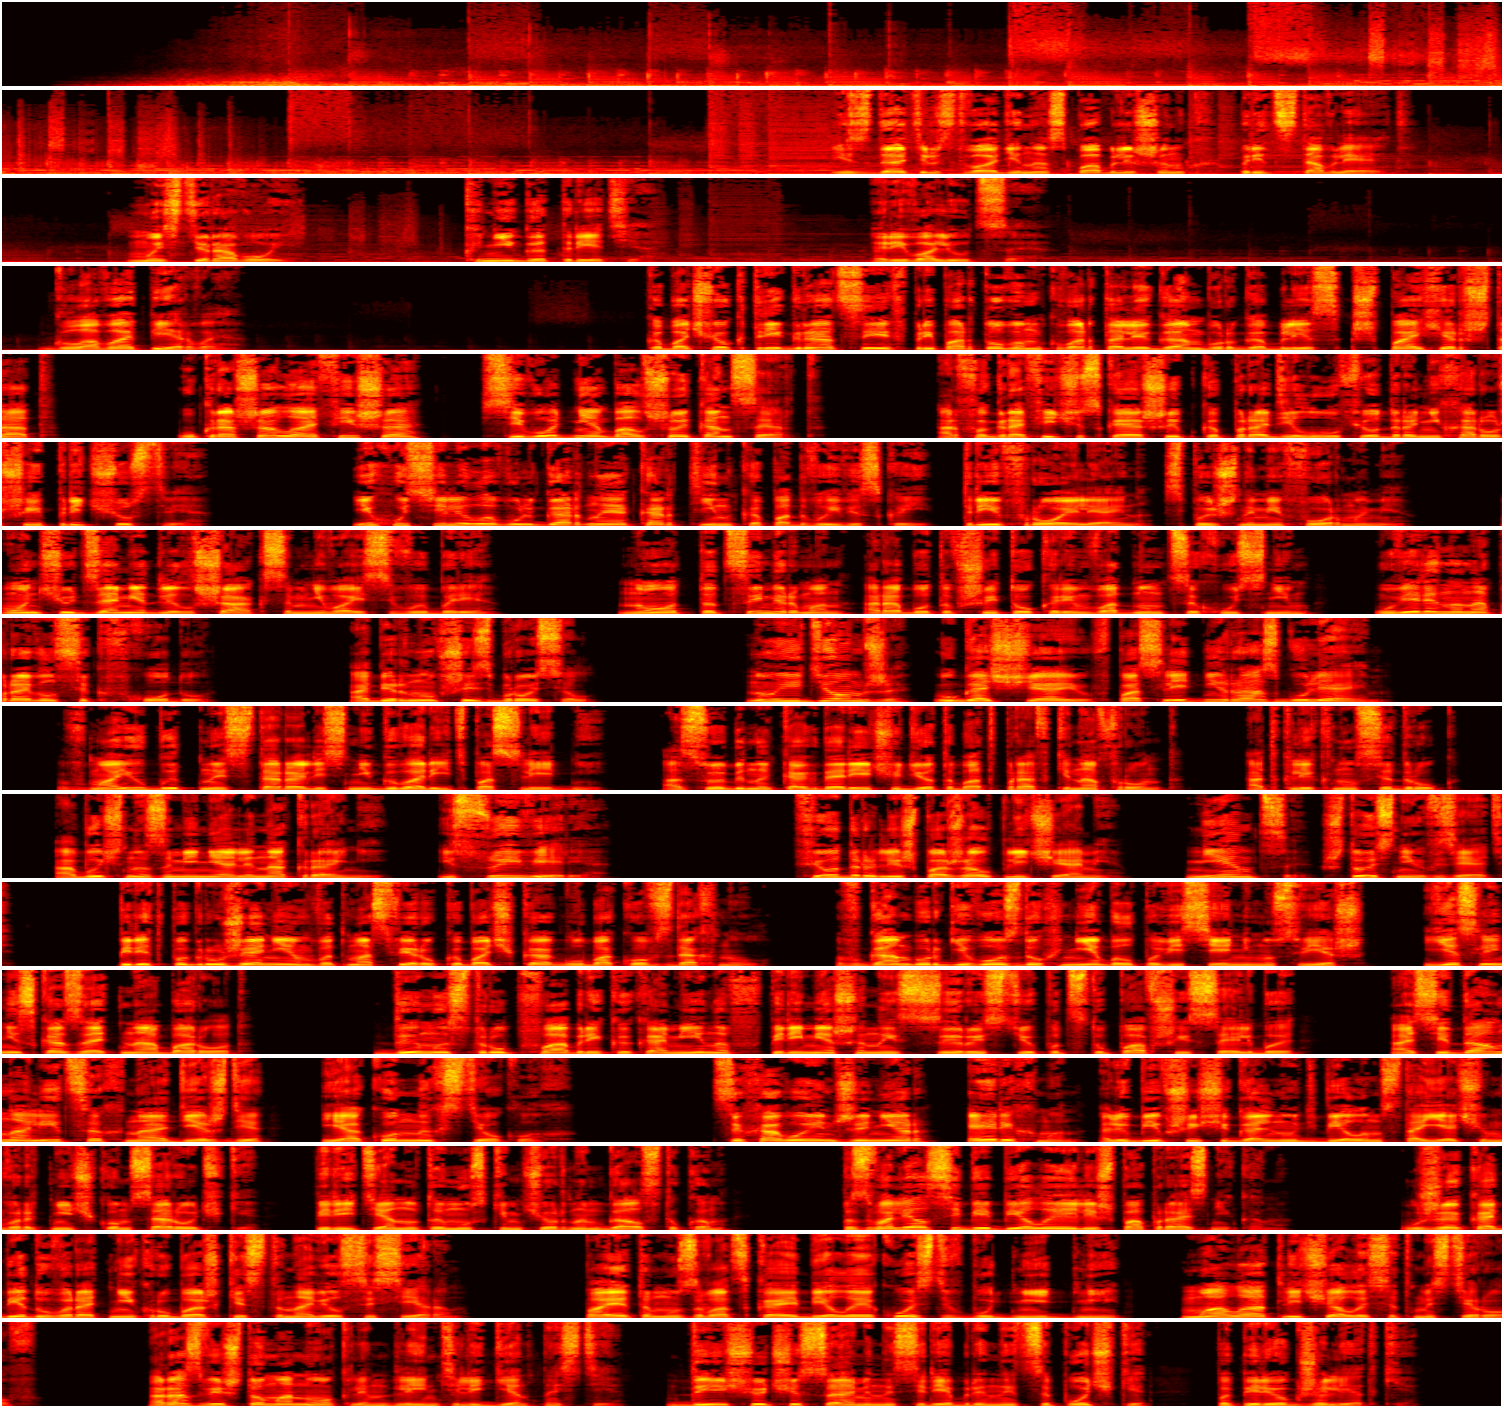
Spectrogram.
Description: Аудиокнига Мастеровой. Революция | Библиотека аудиокниг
